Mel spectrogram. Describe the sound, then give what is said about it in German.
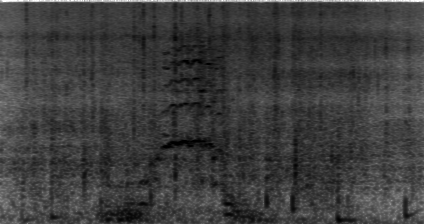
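A horse whinnies loudly, a rising, wavering neigh in the middle, with faint hoof clops and shuffling around it and no talking. “Auf magische Weise kam ein Pferd aus dem Wasser.”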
